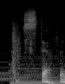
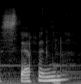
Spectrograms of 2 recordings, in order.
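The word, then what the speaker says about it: Stephen: A lot of names like that, where you would think it would be pronounced one way or spelled one way, but it's not. It's totally different.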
